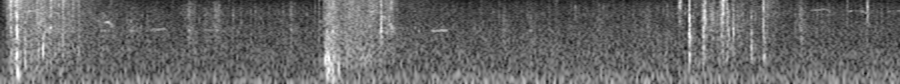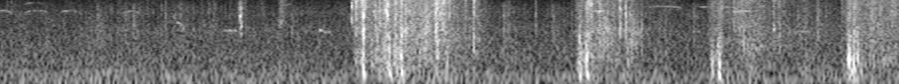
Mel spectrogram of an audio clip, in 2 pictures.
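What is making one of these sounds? Gunshots crack in the distance.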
